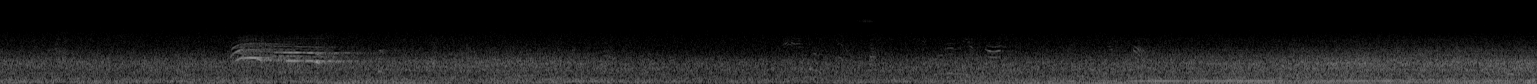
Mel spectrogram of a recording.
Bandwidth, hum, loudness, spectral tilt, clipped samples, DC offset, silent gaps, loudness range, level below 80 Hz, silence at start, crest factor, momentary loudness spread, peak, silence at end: 16.5 kHz; none; -42 LUFS; -5.5 dB/octave; under 0.1%; under 0.1%; none; 7 LU; -52 dBFS; 0 s; 18 dB; 10 LU; -24 dBFS; 0 s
